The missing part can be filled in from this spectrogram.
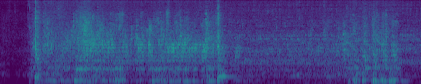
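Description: A strong rushing flush that swirls and drains evenly for several seconds, then tails off into refilling; the flush is working properly.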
